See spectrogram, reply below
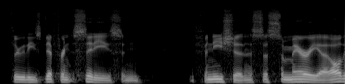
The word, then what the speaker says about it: Phoenicia: That's how you pronounce it, Phoenicia.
